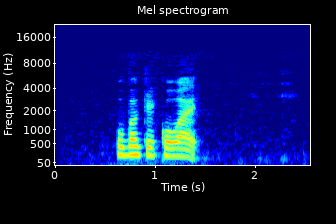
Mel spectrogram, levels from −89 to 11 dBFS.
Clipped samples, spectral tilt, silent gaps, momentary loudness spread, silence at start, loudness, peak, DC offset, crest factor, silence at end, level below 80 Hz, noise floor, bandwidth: under 0.1%; -8 dB/octave; none; 8 LU; 0.6 s; -24 LUFS; -10 dBFS; under 0.1%; 16 dB; 1.15 s; -72 dBFS; -70 dBFS; 6.8 kHz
